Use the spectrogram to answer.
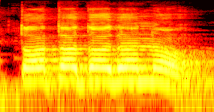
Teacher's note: त थ द न उसका उच्चारण दंत से होता है।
